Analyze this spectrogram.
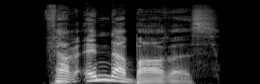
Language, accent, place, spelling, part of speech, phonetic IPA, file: German, Germany, Berlin, veränderbares, adjective, [fɛɐ̯ˈʔɛndɐbaːʁəs], De-veränderbares.ogg
- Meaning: strong/mixed nominative/accusative neuter singular of veränderbar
